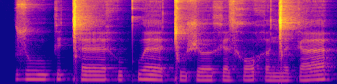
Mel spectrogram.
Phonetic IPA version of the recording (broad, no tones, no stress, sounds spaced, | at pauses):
z uː k ɪ ǀʰ ɛː h u kʷʰ ɛː ǀ u ʃ əː x ɛ z x ɔ h ɜ ŋ͡ǀ ɛ k æ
